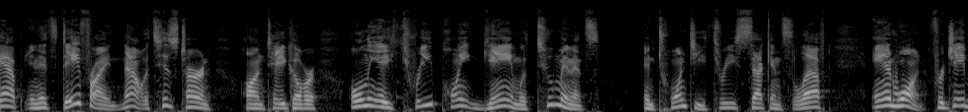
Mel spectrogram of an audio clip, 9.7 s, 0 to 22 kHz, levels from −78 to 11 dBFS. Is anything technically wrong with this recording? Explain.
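No, nothing is technically wrong.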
